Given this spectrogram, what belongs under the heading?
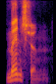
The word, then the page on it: mention: British English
